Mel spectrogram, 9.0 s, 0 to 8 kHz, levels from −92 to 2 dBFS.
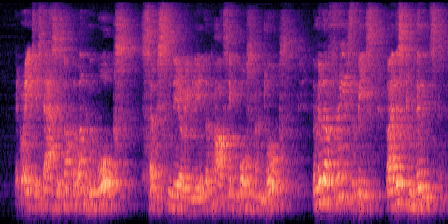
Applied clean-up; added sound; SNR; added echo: none; none; none; reverberation time 1.1 s.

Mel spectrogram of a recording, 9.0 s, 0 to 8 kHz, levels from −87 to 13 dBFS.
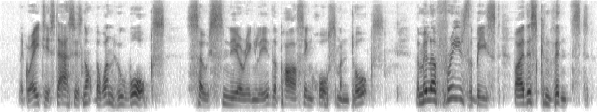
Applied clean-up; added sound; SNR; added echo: none; none; none; none.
